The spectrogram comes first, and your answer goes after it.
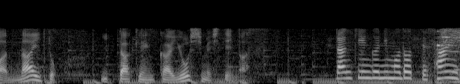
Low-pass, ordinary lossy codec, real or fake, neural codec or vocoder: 5.4 kHz; none; real; none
